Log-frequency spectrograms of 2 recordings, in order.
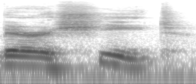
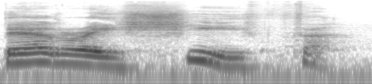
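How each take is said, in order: First: The word ends in a plain t sound. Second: The word ends in a breathy th sound. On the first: This is the modern pronunciation. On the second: This is the ancient pronunciation.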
